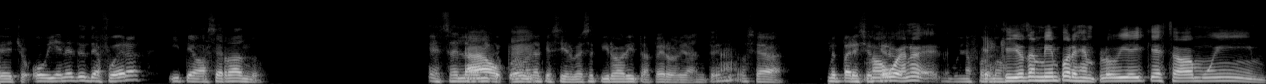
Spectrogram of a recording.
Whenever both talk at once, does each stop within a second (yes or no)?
yes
